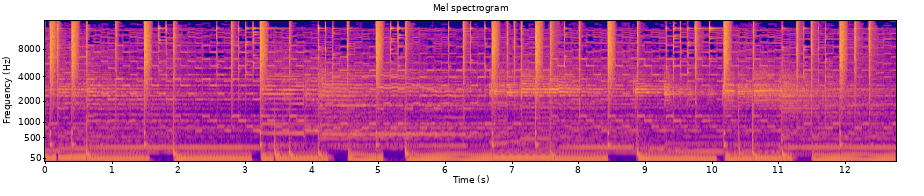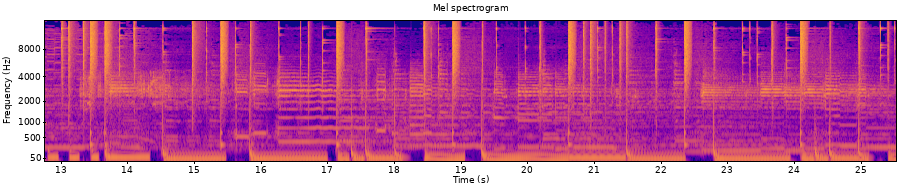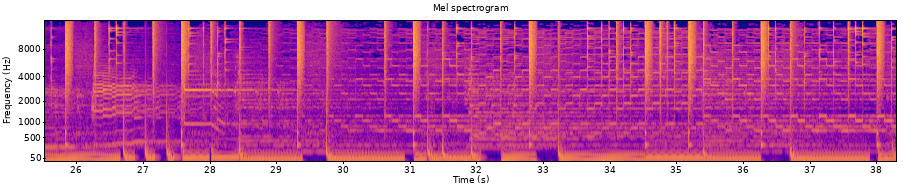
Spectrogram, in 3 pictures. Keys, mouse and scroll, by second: 2.5 click, 5.5 click, 8.8-9.9 scroll down 1, 9.9 click, 17.7 click, 21.7 click, 25.2 click, 29.2 click, 29.3 click, 33.1-37.7 drag.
